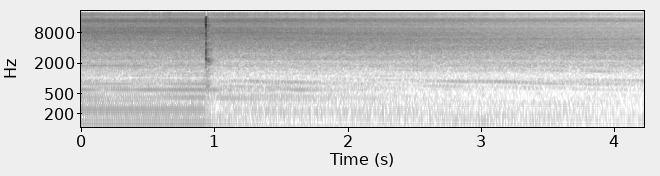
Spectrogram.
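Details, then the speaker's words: Craftsman electric motor after rebuild with new bearings, switched off: steady hum, one sharp click as centrifugal switch drops out, then pitch falls smoothly during long coast-down; normal wind-down. "now listen for the centrifugal switch that's a nice wind down huh it's very smooth still going"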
